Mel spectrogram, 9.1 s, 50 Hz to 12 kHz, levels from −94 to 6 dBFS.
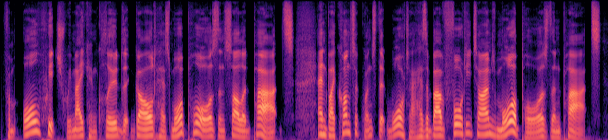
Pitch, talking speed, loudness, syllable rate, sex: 120 Hz, 180 wpm, -21 LUFS, 4.7 syllables/s, male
